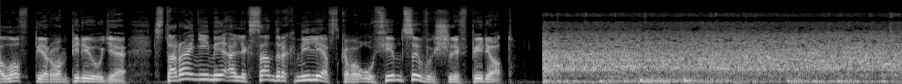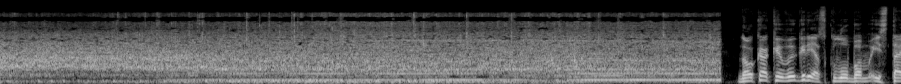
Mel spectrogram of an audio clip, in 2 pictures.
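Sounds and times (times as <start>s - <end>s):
arena crowd cheering: 5.4s - 16.3s
music: 5.4s - 16.3s.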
